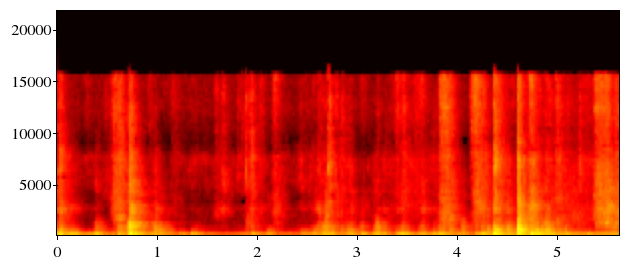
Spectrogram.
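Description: Plastic electronic cat toy rolling and knocking about on a hardwood floor as a cat bats at it: irregular taps and clatters, the loudest just under a second in and again about four and a half seconds in.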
